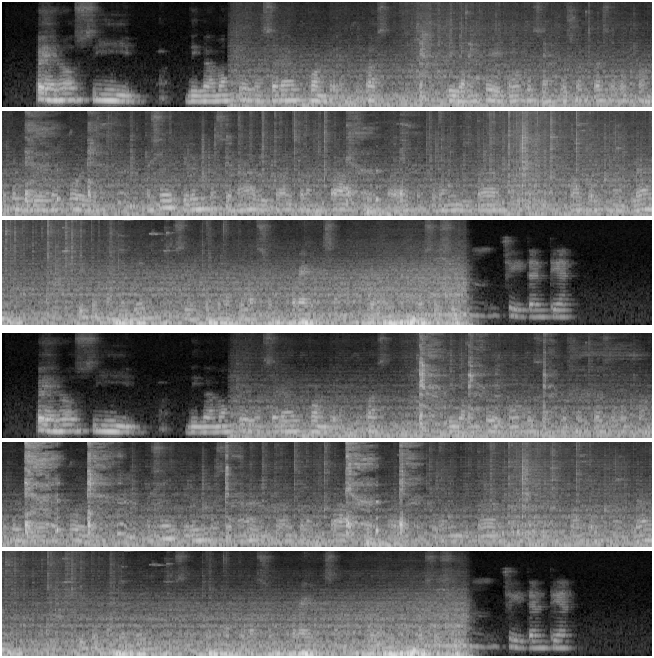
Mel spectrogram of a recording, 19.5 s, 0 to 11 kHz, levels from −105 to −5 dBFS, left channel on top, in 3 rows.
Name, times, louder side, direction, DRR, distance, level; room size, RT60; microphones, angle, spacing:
voice 1, 0.3-3.9 4.4-7.5 7.9-11.6 12.2-13.2 13.7-17.6, left 3 dB, 70° left, 0.8 m, -38 dB
Bird, 2.2-17.7, equal, 50° left, 1.9 m, -36 dB
sound 1, 4.2-5.1 5.4-5.9 6.7-8.2 8.7-9.2 9.9-10.9, right 6 dB, 65° right, 0.6 m, -38 dB
voice 2, 17.3-18.6, right 1 dB, 30° left, 4.3 m, -47 dB
10.0 x 4.8 x 4.2 m
head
